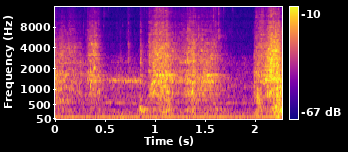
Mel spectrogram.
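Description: Wooden stir stick stirring a pot of hot dye bath: faint, irregular swishes of liquid and wood rubbing against the aluminium stockpot.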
